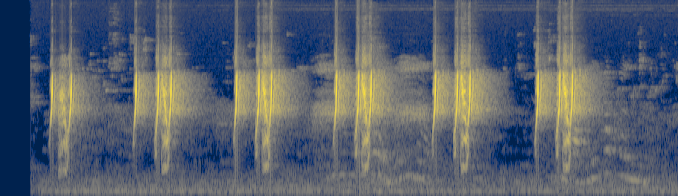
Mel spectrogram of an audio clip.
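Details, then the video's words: A common quail gives its sharp, liquid three-note 'wet-my-lips' phrase about once a second, six times over, against a faint low background hum. "common Quail live sound /Batir ki live awaz"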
